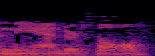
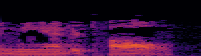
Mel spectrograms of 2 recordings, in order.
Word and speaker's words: Neanderthal: And people, I mean, when they talk about Adam, they think that he was a Neanderthal. Or I should say it properly, a Neanderthal. Apparently that's how you're supposed to pronounce it.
